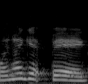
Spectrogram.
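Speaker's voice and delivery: normal talking voice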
